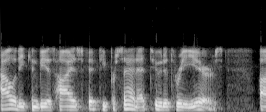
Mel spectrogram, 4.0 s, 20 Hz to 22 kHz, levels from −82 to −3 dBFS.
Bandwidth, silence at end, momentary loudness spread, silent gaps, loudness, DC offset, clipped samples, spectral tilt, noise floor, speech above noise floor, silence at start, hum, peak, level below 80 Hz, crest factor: 4.2 kHz; 0 s; 6 LU; none; -16 LUFS; under 0.1%; under 0.1%; -9 dB/octave; -43 dBFS; 28 dB; 0 s; none; 0 dBFS; -54 dBFS; 16 dB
